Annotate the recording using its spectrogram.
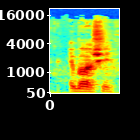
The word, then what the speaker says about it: Eboshi: Once there, he becomes inextricably entangled in a bitter battle with Matches, Lady Eboshi? – Mm-hmm. Eboshi.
